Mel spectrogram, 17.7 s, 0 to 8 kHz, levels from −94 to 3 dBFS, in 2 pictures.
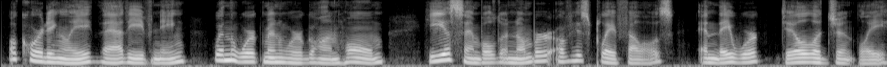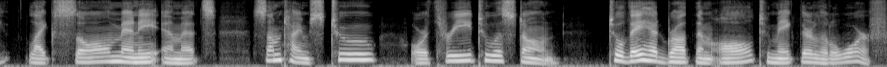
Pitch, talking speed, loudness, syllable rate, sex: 160 Hz, 140 wpm, -19 LUFS, 4.2 syllables/s, female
